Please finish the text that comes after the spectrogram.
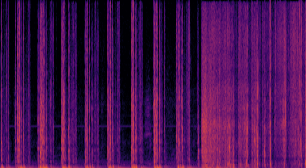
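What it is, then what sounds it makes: Floral foam block. Long pink nails and fingertips press, scratch and rub the top and sides of a large solid block of turquoise-green floral foam resting on a table. For about four seconds there are quick, crisp crunching taps and clicks with a dull low thump beneath them. The sound then gives way to a continuous bright, scratchy rubbing hiss.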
